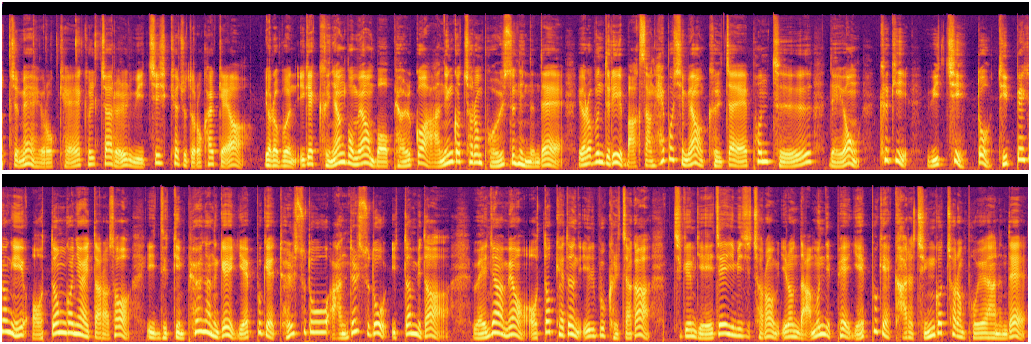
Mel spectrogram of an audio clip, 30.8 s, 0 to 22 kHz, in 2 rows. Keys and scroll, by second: 0.0 Left, 0.3 Right, 0.6 Down, 1.3 Left, 1.5 Right, 4.9 super+o.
